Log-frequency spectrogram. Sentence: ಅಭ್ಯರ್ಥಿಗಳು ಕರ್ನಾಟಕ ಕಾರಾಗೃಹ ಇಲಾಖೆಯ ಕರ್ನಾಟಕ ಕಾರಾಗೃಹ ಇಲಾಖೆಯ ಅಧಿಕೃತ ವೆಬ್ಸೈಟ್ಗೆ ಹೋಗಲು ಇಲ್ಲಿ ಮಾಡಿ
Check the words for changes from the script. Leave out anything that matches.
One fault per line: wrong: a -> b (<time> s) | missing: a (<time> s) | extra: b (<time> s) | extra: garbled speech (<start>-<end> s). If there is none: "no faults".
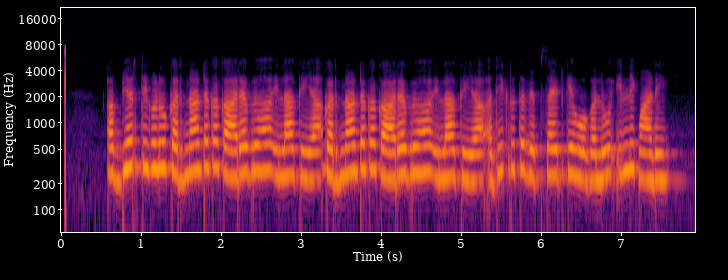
no faults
